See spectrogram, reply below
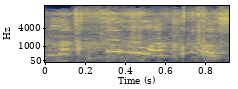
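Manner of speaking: very high, sharp, forceful delivery, pitch way up.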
